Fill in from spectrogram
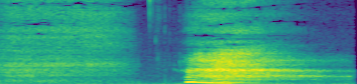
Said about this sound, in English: And just breathing in through your nose and out through your mouth.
